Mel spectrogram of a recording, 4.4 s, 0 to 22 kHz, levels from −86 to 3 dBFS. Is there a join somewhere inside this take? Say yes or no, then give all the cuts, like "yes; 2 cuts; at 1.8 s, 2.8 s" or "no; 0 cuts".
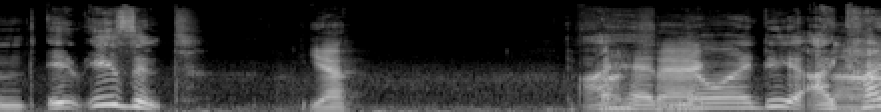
yes; 2 cuts; at 1.4 s, 2.8 s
